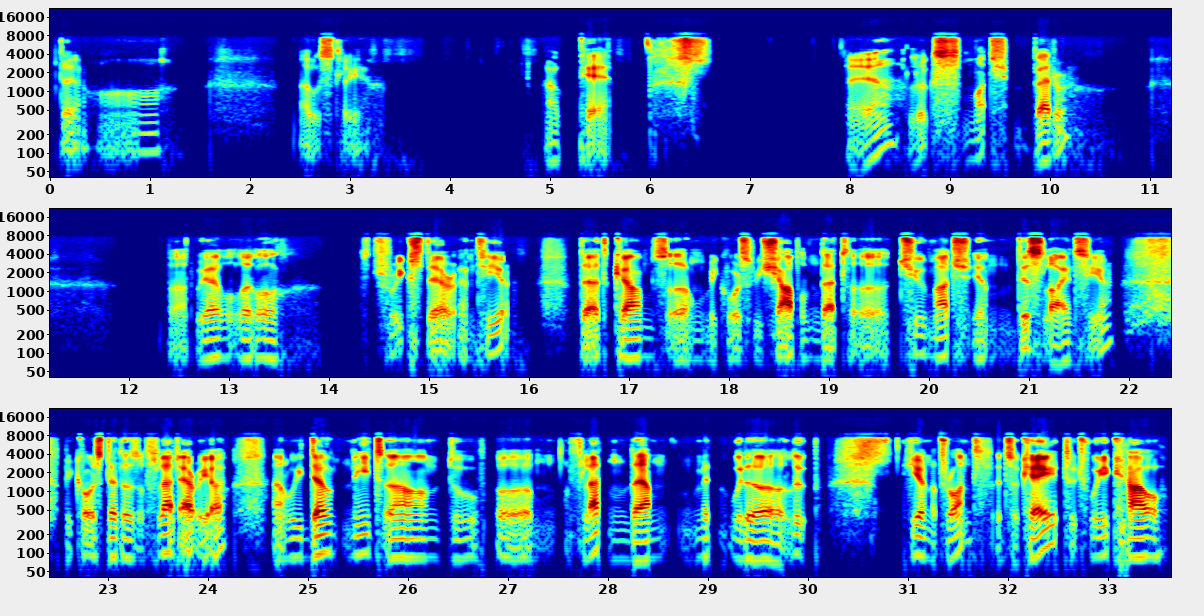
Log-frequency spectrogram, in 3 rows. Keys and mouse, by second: 5.6 Tab, 8.1-9.1 middle drag, 9.9-10.7 drag, 10.7-11.6 middle drag, 15.8 Tab, 23.0-33.6 drag.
